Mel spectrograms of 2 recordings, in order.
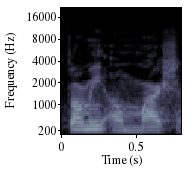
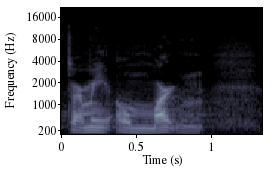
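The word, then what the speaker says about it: Stormie Omartian: And her name is Stormy O'Martian. I keep hearing it pronounced Stormy O'Martin, but it has an extra I, so it's Stormy, it has an A, so it's Stormy O'Martian.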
